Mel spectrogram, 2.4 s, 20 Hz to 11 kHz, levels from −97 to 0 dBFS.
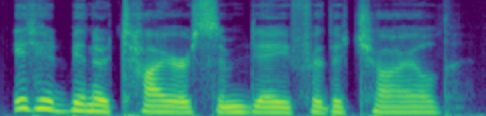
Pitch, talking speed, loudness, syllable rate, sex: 165 Hz, 220 wpm, -17 LUFS, 5.4 syllables/s, female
